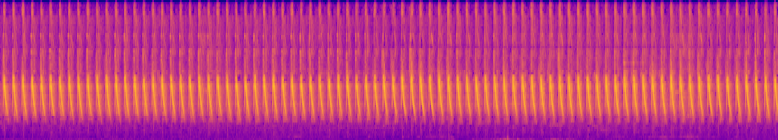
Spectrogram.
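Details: Bar-winged prinia from Indonesia, where it is endemic, delivering a fast regular train of bright, downward-sweeping chirps without pause; a brief low thump occurs midway.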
